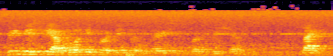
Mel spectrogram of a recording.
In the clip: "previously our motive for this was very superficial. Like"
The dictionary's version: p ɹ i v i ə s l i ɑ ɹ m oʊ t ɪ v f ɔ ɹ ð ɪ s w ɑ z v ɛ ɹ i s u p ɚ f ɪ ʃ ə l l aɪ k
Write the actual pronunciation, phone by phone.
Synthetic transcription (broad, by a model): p ɹ i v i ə s l i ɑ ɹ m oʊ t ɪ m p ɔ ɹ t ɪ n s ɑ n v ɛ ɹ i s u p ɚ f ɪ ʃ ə n l aɪ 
